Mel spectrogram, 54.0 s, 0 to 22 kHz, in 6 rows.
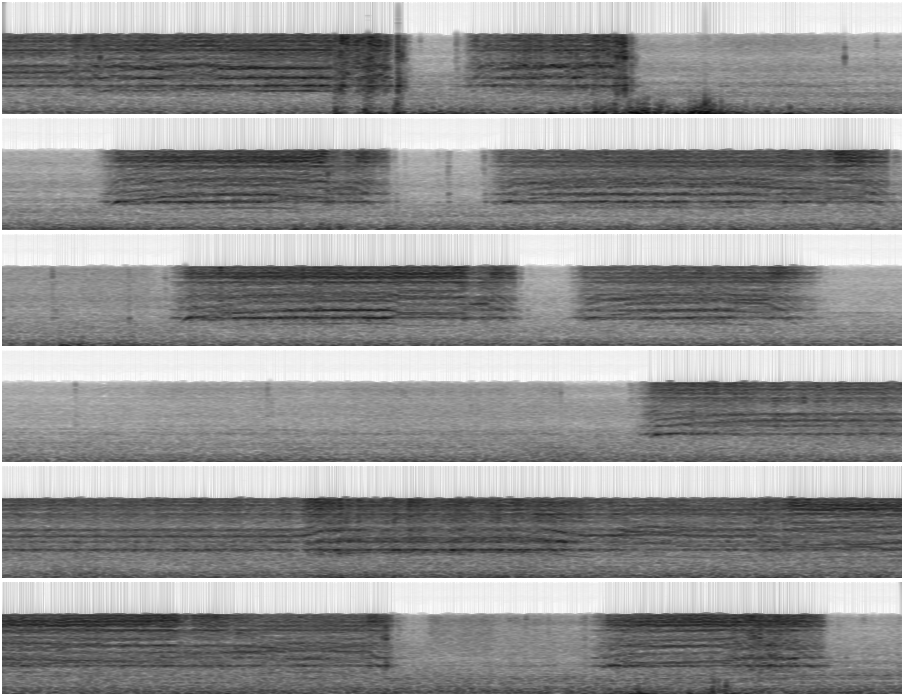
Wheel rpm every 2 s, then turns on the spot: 180, 170, 110, 40, 10, 130, 60, 140, 140, 20, 140, 100, 130, 0, 10, 20, 40, 160, 160, 190, 220, 160, 160, 160, 70, 80, 90.
6-8 12-14 28-32 52-54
